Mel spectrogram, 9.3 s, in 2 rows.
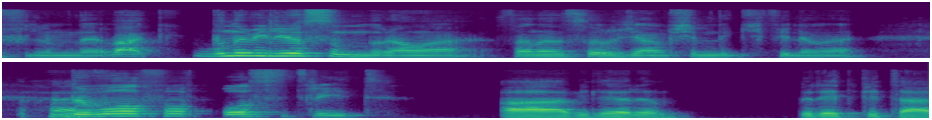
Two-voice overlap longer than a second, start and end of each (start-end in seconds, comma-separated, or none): none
